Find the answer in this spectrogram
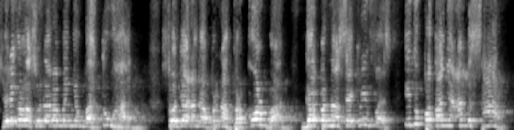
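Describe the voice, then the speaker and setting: A man preaching a sermon, telling a personal story and rising to emphatic near-shouts, with English words slipped into his talk. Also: very high voice, normal speed. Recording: roomy echo.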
